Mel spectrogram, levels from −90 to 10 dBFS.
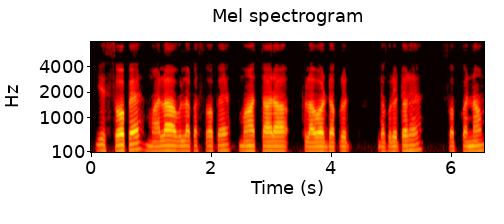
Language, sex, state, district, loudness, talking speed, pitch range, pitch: Hindi, male, Bihar, Purnia, -26 LUFS, 155 wpm, 125-135 Hz, 130 Hz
